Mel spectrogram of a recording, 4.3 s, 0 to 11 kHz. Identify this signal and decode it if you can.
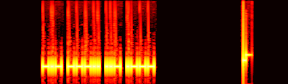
Morse code, heard as a keyed tone, about 38 wpm, 700 Hz. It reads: K8UJ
